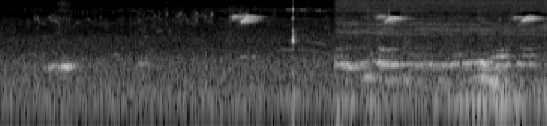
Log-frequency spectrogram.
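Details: Purple sunbird, a male in eclipse plumage or a juvenile, giving a few sharp, high, thin chips about a second and a half apart, over a steady background hum and one sharp click.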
